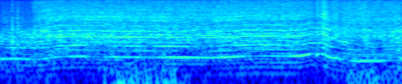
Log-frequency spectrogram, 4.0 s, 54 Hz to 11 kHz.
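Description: An Aston Martin DBR1 race car in the video game Forza Motorsport 7, its engine revving hard and steadily close up, with a pitch dip and rise near the end as it shifts or brakes.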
